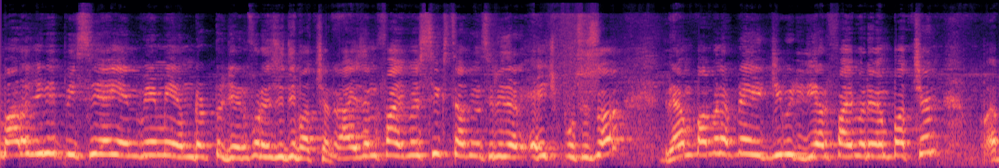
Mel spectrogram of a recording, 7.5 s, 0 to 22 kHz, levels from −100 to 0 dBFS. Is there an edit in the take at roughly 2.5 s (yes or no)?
yes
